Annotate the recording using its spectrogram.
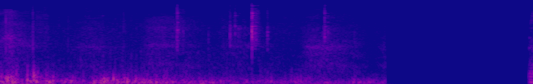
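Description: Wind noise and gear rustle on a climber's helmet-camera microphone on an ice slope, with a few light clicks; it cuts off abruptly about three seconds in.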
